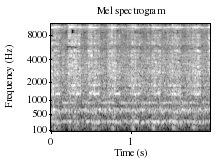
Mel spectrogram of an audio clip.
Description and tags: recordings from my garage.
industrial, metal, tools, machine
